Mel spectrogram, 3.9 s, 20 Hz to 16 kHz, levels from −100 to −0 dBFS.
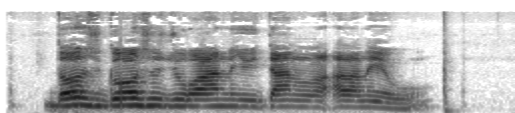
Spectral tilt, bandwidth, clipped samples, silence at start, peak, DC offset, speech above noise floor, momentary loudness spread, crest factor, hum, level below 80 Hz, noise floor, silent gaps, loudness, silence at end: -3.5 dB/octave; 11.5 kHz; under 0.1%; 0.35 s; 0 dBFS; under 0.1%; 44 dB; 8 LU; 18 dB; none; -60 dBFS; -61 dBFS; none; -17 LUFS; 0.5 s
